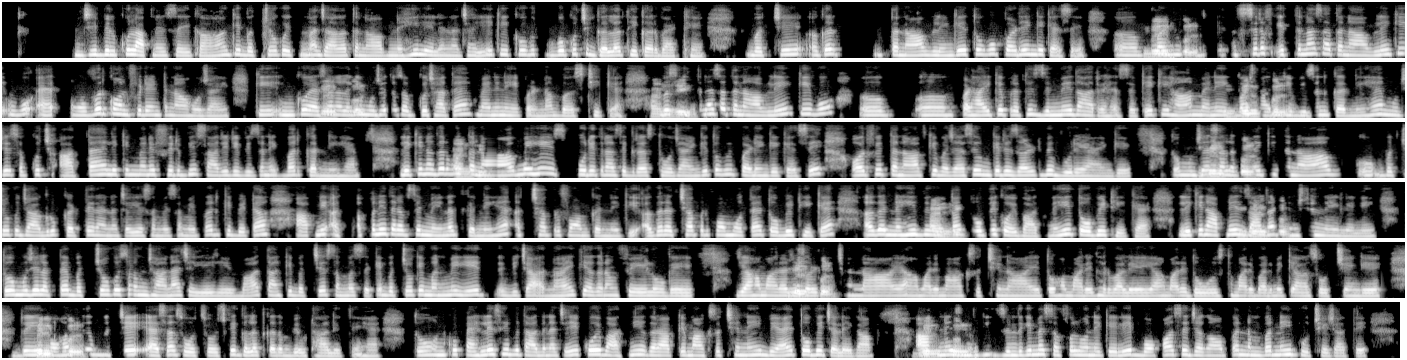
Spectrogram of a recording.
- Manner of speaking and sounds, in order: tapping; other background noise; unintelligible speech; in English: "ओवर कॉन्फिडेंट"; in English: "रिवीज़न"; in English: "रिवीज़न"; in English: "रिज़ल्ट"; in English: "परफॉर्म"; in English: "परफॉर्म"; in English: "टेंशन"; in English: "रिज़ल्ट"; in English: "मार्क्स"; in English: "मार्क्स"; in English: "नंबर"
- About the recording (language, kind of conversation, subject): Hindi, unstructured, क्या आपको कभी किसी परीक्षा में सफलता मिलने पर खुशी मिली है?
- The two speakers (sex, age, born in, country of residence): female, 35-39, India, India; male, 20-24, India, India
